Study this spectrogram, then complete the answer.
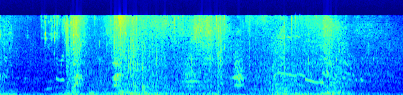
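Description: Wind rushes past a falling figure and then slowly fades.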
